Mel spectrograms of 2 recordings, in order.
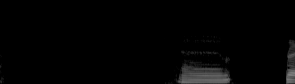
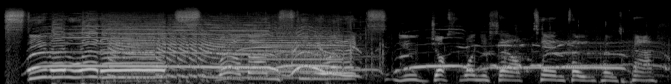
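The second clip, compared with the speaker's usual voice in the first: very high, loud winner announcement; excited shout; 10 dB louder, slower than usual. Real, not acted. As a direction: shout the winner's name with joy.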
